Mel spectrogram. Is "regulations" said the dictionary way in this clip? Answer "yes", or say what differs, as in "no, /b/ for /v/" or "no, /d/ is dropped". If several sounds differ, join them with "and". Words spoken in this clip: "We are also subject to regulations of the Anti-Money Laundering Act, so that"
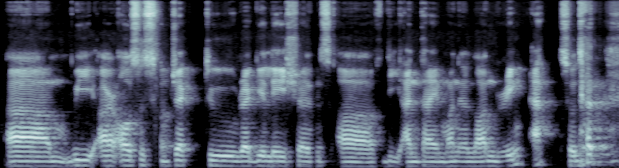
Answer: no, /s/ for /z/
